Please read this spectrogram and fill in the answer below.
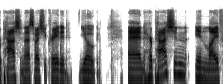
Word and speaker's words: Yogue: And she founded her company, Yogu. Is that how you say it? Y- Yogu? it's like Yogue, like Vogue, Yogue.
